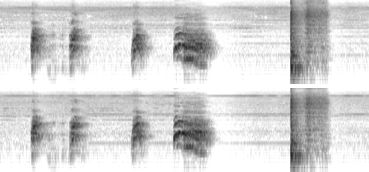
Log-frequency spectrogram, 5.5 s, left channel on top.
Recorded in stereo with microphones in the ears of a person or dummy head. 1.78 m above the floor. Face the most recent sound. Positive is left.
turn(degrees=15)  # may be behind; listen again after turning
